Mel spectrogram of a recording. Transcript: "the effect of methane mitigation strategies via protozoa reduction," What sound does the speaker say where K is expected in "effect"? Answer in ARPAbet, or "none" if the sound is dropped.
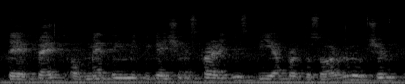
K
